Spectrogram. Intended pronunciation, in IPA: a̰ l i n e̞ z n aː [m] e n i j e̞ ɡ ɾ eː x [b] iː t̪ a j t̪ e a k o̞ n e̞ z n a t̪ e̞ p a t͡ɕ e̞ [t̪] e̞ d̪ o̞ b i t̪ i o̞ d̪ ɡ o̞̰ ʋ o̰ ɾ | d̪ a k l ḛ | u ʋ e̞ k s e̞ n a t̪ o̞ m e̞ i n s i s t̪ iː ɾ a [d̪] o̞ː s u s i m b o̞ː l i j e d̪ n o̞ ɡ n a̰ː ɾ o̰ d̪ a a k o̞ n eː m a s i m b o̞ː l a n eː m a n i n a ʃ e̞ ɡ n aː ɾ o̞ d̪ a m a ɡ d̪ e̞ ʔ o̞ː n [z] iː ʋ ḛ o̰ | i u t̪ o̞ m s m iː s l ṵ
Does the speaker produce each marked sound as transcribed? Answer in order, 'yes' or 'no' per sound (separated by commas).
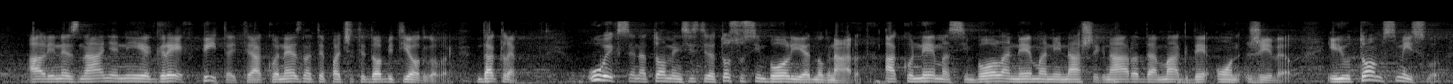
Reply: no, no, yes, no, no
